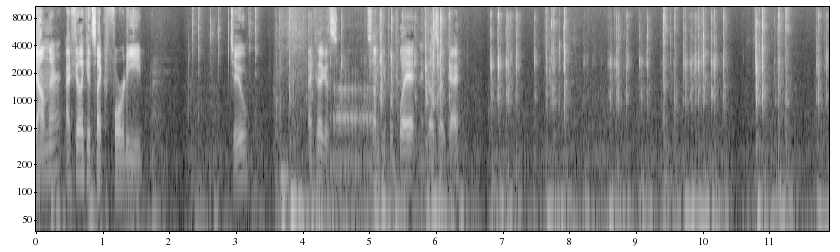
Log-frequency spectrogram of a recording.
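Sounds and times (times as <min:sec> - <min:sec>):
speech: 0:00.0 - 0:01.8, 0:02.9 - 0:06.9
low hum: 0:00.0 - 0:11.8
rapid computer keyboard typing: 0:02.3 - 0:03.4, 0:04.5 - 0:06.2, 0:06.8 - 0:11.8.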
